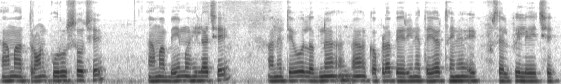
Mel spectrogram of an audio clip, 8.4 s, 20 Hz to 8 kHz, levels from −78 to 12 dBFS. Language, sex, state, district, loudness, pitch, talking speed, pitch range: Gujarati, male, Gujarat, Valsad, -13 LUFS, 145 Hz, 135 wpm, 140-155 Hz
